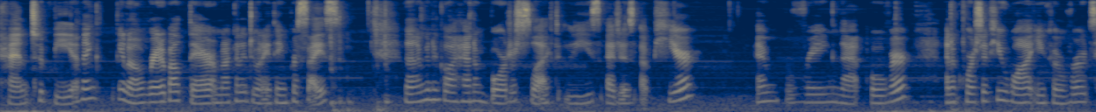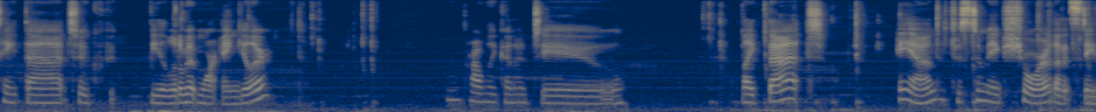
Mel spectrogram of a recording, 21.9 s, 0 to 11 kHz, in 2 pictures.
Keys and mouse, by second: 3.3 a, 3.7 b, 5.5-8.9 drag, 9.5 r, 13.4-17.8 drag, 14.6 r, 20.1-21.9 drag, 20.6 b, 21.3 a, 21.7 b.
